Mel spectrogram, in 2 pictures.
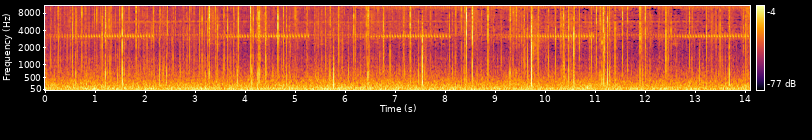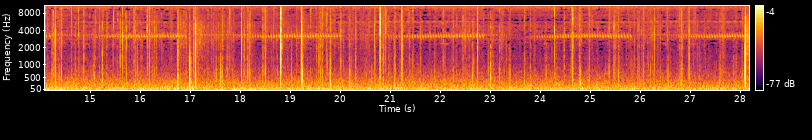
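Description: Hands squeezing and kneading crumbly shortcrust cookie dough on a wooden cutting board, with soft crackles and scattered small clicks.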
